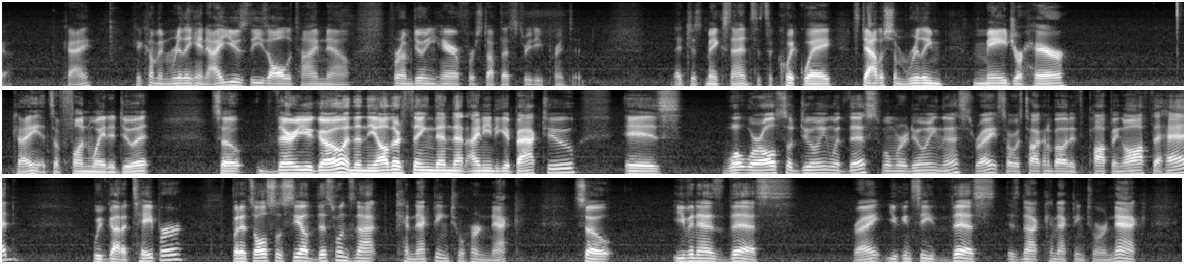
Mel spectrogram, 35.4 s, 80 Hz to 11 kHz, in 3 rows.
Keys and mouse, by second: 0.2 alt+right click, 0.7 ctrl+right click, 13.1-16.7 drag, 17.3 right click, 19.7-21.8 drag, 21.8 ctrl+z, 22.1 s, 22.2 click, 23.1 shift+right click, 23.8 click, 24.7-28.9 right drag, 28.9 ctrl+z, 29.2 ctrl+right click, 29.4 right click, 30.5-32.1 drag, 32.1-34.9 right drag, 34.9 ctrl+z.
